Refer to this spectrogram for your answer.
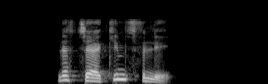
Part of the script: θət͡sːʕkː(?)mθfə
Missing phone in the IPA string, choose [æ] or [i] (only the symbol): i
